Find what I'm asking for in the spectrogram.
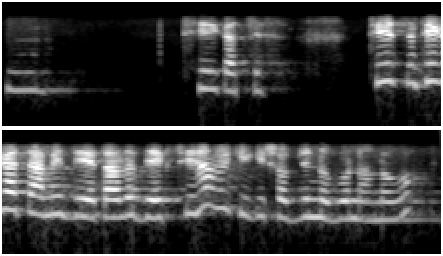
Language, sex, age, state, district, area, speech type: Bengali, female, 30-45, West Bengal, Purba Bardhaman, urban, conversation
